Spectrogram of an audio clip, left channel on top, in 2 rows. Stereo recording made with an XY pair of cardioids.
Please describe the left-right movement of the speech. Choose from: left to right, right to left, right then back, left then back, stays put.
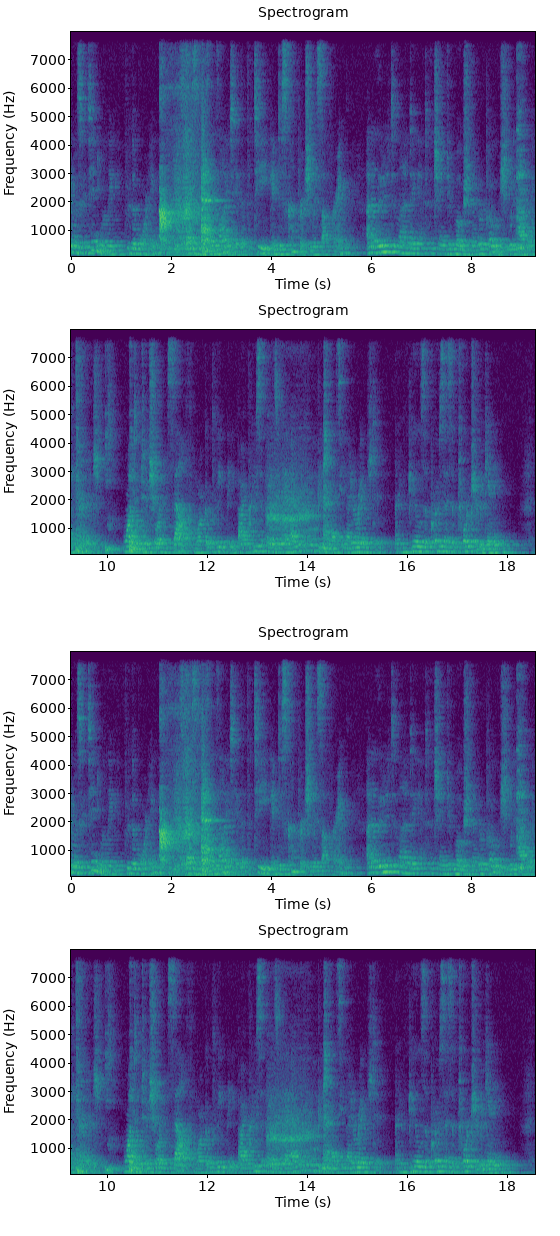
right to left.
